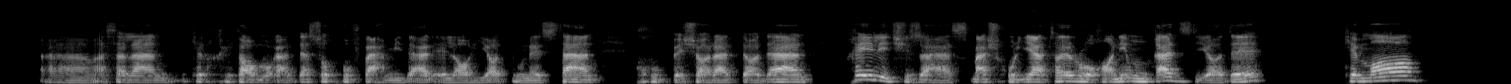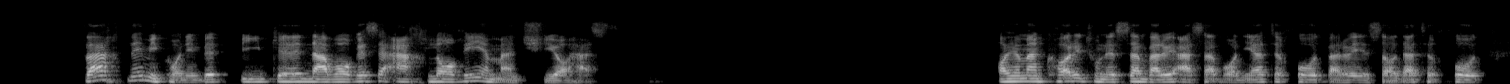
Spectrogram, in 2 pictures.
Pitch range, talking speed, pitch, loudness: 110-140 Hz, 80 wpm, 125 Hz, -26 LUFS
